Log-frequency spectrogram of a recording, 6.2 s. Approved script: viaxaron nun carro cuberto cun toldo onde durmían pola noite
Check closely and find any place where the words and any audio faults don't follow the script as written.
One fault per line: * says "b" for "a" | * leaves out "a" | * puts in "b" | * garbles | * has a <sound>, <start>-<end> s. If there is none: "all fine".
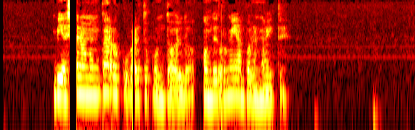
* has a dropout, 1.0-1.1 s
* has a dropout, 2.0-2.0 s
